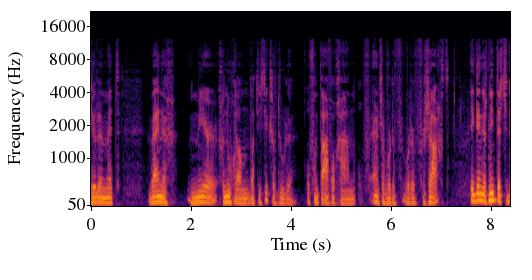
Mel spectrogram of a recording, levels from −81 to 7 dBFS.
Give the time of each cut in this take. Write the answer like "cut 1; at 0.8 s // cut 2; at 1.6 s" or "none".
cut 1; at 2.9 s // cut 2; at 4.2 s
